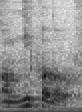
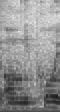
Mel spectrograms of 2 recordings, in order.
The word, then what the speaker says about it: Omnipollo: fort chicken saw coil i've seen a lot of people pronounces omni paulo but as actually only poi or so I'm told but these guys are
